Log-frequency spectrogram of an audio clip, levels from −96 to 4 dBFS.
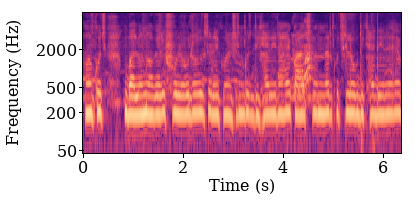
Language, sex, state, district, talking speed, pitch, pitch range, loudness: Hindi, female, Goa, North and South Goa, 190 wpm, 190 Hz, 185-195 Hz, -15 LUFS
